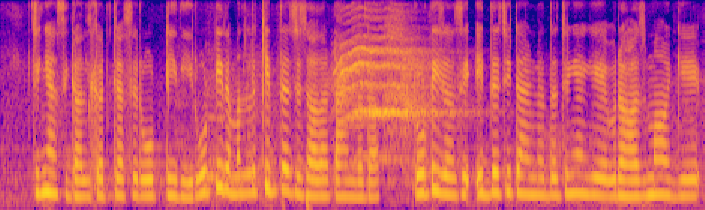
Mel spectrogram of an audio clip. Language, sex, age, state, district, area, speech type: Dogri, female, 18-30, Jammu and Kashmir, Kathua, rural, spontaneous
